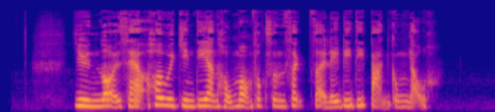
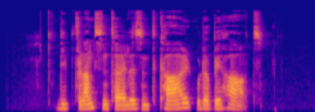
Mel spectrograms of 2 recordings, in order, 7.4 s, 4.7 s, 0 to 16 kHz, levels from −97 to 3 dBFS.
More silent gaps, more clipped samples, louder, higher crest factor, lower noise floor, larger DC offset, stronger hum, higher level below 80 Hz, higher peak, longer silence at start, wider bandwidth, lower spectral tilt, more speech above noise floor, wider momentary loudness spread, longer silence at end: neither; neither; second, -25 LUFS vs -22 LUFS; about the same, 20 dB vs 22 dB; second, -74 dBFS vs -78 dBFS; neither; neither; about the same, -74 dBFS vs -72 dBFS; second, -6 dBFS vs -2 dBFS; first, 1.1 s vs 0.85 s; about the same, 11.5 kHz vs 11.5 kHz; about the same, -5.5 dB/octave vs -5 dB/octave; second, 50 dB vs 56 dB; about the same, 10 LU vs 12 LU; about the same, 0.95 s vs 0.85 s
